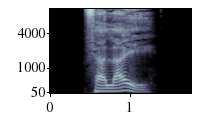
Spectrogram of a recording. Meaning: singular imperative of verleihen
- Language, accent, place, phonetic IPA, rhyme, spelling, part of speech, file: German, Germany, Berlin, [fɛɐ̯ˈlaɪ̯], -aɪ̯, verleih, verb, De-verleih.ogg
